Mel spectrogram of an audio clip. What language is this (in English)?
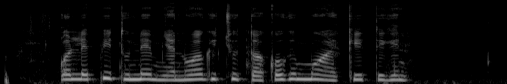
Kalenjin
